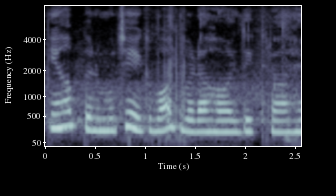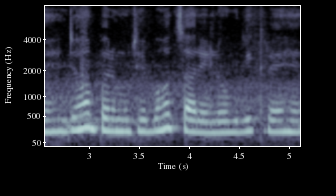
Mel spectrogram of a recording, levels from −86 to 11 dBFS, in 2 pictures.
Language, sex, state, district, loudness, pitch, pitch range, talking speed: Hindi, female, Himachal Pradesh, Shimla, -16 LUFS, 220 Hz, 210-240 Hz, 220 wpm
